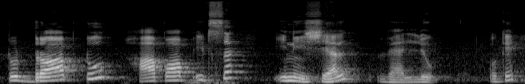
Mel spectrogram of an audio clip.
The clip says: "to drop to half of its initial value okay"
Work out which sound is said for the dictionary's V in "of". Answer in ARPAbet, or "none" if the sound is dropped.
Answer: P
